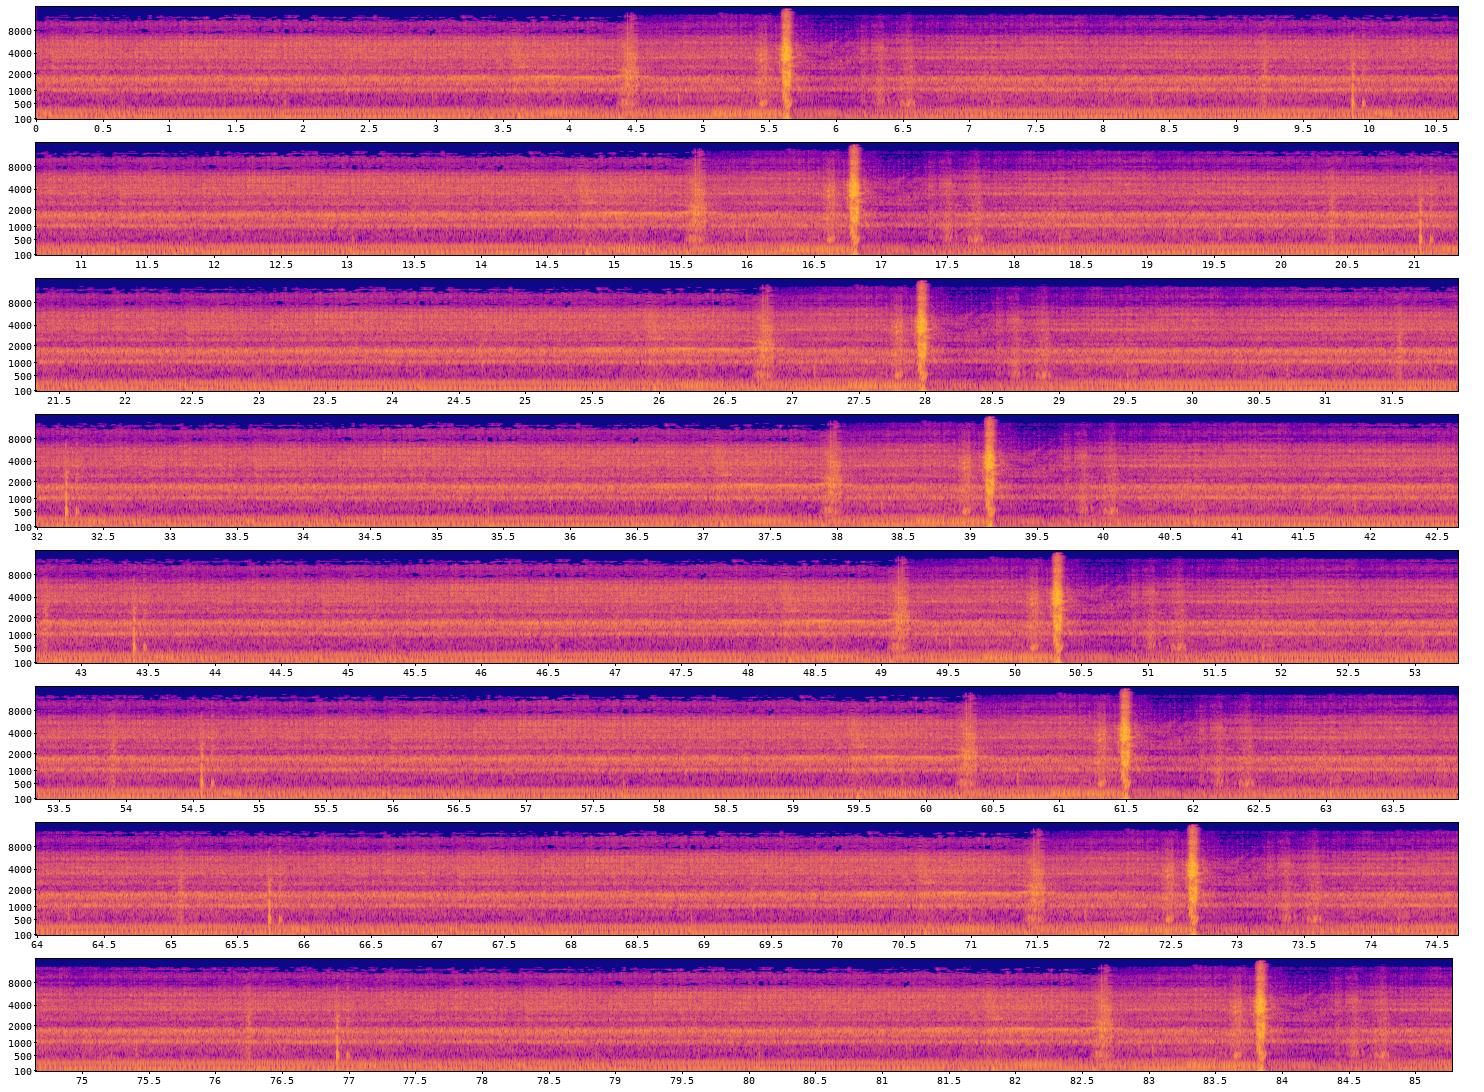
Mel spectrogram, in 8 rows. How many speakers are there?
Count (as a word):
zero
